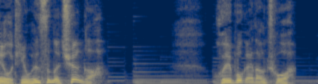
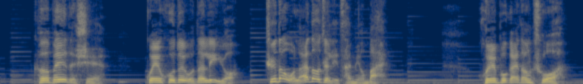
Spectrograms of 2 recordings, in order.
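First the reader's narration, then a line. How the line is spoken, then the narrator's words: Laughing loudly. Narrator (Chinese): 王兵大笑一声，继续说道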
